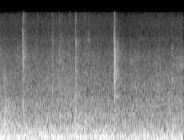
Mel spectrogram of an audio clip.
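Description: Steady low hum of a room's ventilation, with a few faint clicks of laptop keys being typed, one about a quarter second in and another at about a second and a half.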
